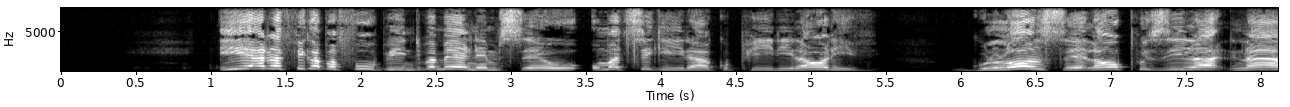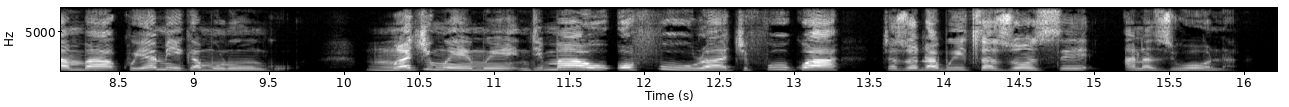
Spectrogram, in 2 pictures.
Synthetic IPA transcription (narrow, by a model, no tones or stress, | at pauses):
ijɛatafikapafup̬indipamɛnɛm̩sɛuumat͡sʰik̬iɾakupʰiɾilaɔlivi | ɡululɔnsɛlawɔpʰuzilalinajambakujamik̬amuluːŋɡṵ | m̩mwat͡ʃimwɛmwɛndimawuʔɔfulat͡ʃifukwa | t͡ʃazɔɗaɓwit͡sʰazɔnsɛ | anaziwɔːna̰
